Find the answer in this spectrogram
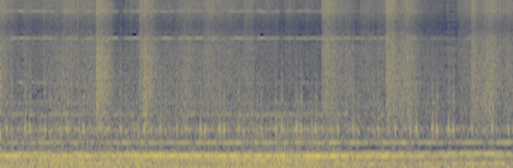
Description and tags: Spell charge loop
Heavily relying on granular synthesis and convolution
charge, loading, loop, magic, wizard, ambience, spell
